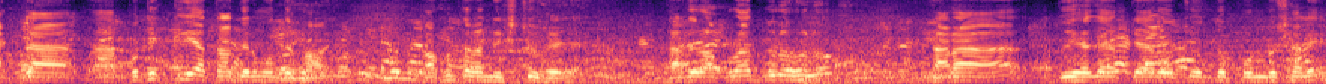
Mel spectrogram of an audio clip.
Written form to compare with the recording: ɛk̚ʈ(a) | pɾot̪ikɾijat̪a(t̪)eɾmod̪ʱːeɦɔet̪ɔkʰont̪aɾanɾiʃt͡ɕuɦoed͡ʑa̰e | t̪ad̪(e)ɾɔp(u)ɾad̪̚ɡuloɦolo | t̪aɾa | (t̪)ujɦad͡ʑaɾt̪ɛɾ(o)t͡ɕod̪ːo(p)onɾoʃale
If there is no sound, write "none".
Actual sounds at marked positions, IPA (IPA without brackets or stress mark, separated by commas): a, d̪, e, o, d̪, o, p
